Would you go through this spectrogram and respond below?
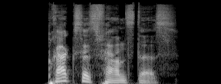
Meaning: strong/mixed nominative/accusative neuter singular superlative degree of praxisfern
- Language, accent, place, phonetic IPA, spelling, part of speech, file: German, Germany, Berlin, [ˈpʁaksɪsˌfɛʁnstəs], praxisfernstes, adjective, De-praxisfernstes.ogg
